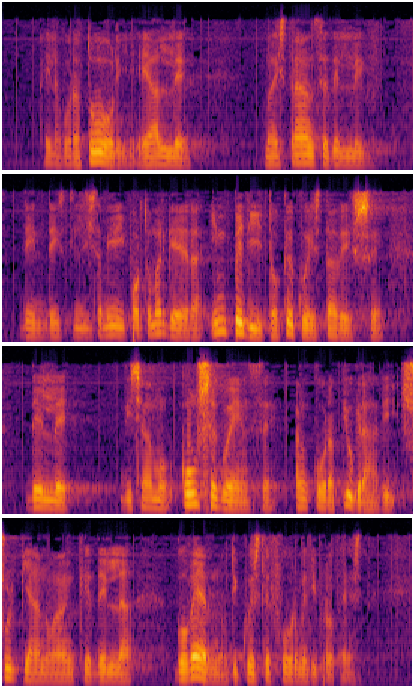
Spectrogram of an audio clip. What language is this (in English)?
Italian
